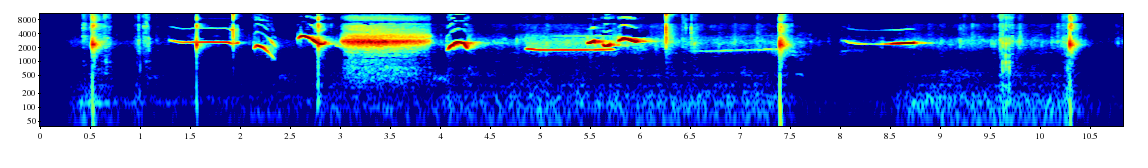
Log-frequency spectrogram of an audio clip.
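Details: Tame common iora, kept as a cage bird, singing actively: clear whistled notes around high pitch, some steady and some sweeping up or down, with short bursts and sharp clicks scattered between phrases in a quiet room.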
